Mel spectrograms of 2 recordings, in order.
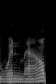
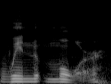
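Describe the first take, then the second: First: The second part ends without an r sound. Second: The second part ends with an r sound. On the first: This is how most people commonly say it. "we all say Win Mao" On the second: This is the technically correct original name. "It's actually pronounced Win More"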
